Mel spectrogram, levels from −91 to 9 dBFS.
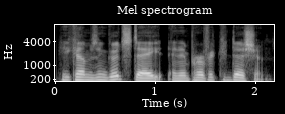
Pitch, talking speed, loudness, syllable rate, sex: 150 Hz, 245 wpm, -17 LUFS, 6.8 syllables/s, male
